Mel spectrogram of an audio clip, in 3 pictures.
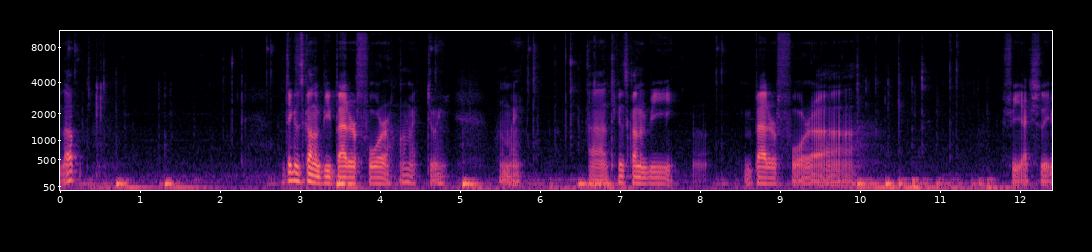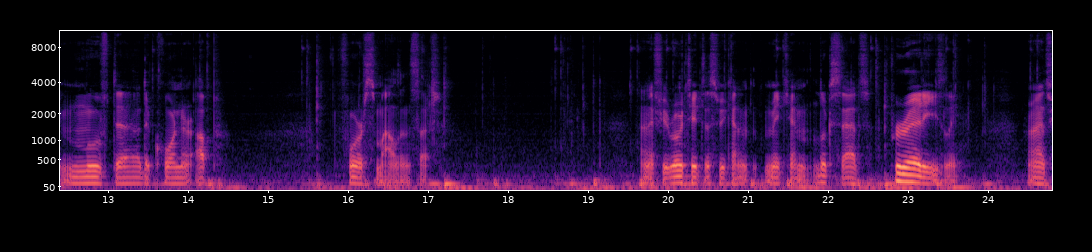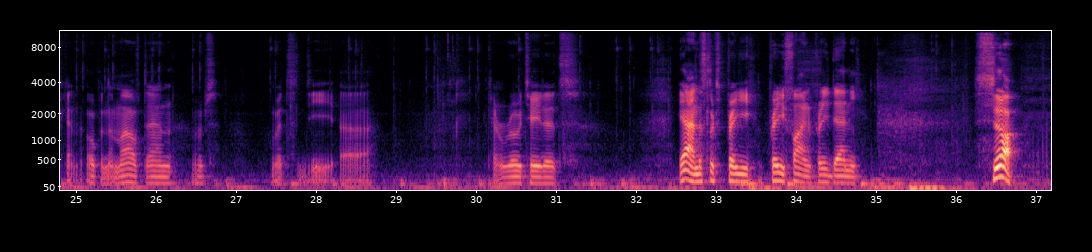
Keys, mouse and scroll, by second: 0.4 scroll down 2, 0.7 z, 1.3 z, 3.4 z, 5.0 z, 6.6 ctrl+Tab, 10.0 a, 10.5 alt+r, 10.6 alt+g, 11.1 right click, 11.5 g, 14.2 right click, 14.7 g, 15.6 middle click, 16.1 middle click, 16.2 g, 17.0 scroll down 3, 17.2 middle click, 17.8 g, 18.7 middle click, 19.1 r, 19.6 g, 20.2 middle click, 20.7 right click, 21.0 r, 21.5 g, 22.4 r, 22.8 middle click, 23.3 g, 23.7 middle click, 23.9 middle click, 23.9 scroll down 1, 24.6 right click, 24.7 g, 25.4 right click, 25.5 g, 26.5 right click, 26.7 g, 27.7 middle click, 28.2 g, 28.5 middle click, 29.1 g, 29.6 r, 30.0 g, 31.2 right click, 31.4 r, 31.9 g, 32.4 middle click, 33.2 middle click, 33.9 a, 35.0 alt+r, 35.0 alt+g, 35.7 right click, 36.1 middle click, 36.5 scroll up 1, 36.8 middle click, 37.0 middle click.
